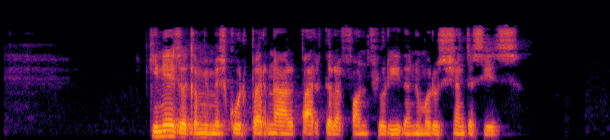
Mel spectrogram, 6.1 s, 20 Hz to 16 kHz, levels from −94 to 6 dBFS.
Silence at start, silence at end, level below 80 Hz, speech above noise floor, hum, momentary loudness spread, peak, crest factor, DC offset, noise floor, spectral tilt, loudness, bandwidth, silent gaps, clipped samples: 1.5 s; 0.95 s; -58 dBFS; 68 dB; none; 8 LU; -2 dBFS; 20 dB; under 0.1%; -87 dBFS; -5 dB/octave; -20 LUFS; 8 kHz; none; under 0.1%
